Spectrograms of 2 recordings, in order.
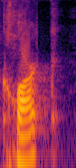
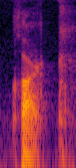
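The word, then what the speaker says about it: Clerke: to do Agnes clerk it was probably pronounced Clark but it's it's spelled c l r k c ke yeah Clark and are you familiar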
